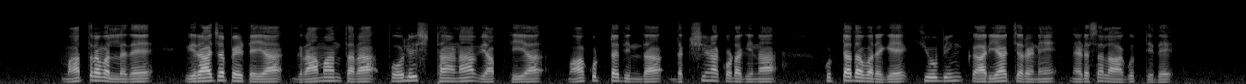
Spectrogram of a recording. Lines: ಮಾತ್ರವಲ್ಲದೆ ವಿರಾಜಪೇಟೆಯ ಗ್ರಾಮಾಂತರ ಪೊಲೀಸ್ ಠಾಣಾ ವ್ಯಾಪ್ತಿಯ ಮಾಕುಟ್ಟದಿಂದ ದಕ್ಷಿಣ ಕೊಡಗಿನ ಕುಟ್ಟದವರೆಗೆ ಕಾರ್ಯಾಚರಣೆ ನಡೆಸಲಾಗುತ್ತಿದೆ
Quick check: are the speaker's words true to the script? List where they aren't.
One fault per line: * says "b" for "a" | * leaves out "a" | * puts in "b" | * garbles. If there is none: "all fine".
* puts in "ಕೂಂಬಿಂಗ್"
